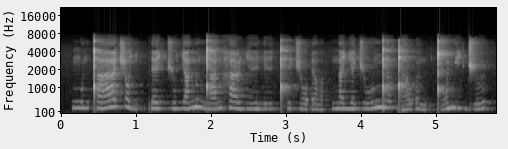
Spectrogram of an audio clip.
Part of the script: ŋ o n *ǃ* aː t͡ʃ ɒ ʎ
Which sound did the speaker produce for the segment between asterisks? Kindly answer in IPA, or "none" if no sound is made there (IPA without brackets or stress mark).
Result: ǃ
